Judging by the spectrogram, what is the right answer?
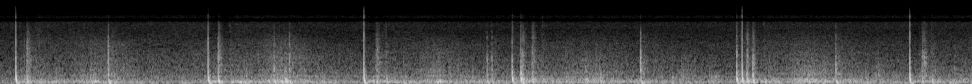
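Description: Aerial fireworks shells bursting in a display: sharp bangs at irregular intervals, roughly one a second, over a steady low rumble.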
